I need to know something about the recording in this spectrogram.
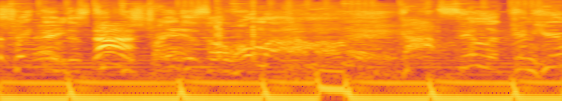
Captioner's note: coach and players counting over rhythmic hip hop music; players clapping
